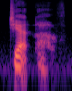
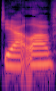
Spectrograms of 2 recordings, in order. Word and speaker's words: Dyatlov: And I will probably mix between trying to say it like the actual Russian way, which is like Dyatlov or Dyatlov. So I'm sorry.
